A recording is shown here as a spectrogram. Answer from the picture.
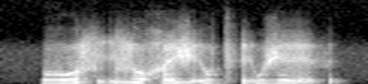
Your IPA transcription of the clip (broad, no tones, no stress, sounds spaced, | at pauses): ɣ o ɬ ḭ ɮ u χ e ʒ ḛ u̯ t͡sʼ ḛ w ʒ eː θ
